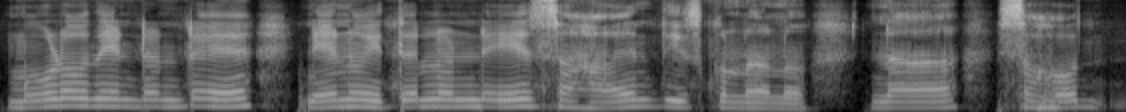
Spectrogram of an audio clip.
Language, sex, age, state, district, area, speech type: Telugu, male, 18-30, Andhra Pradesh, Eluru, urban, spontaneous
